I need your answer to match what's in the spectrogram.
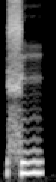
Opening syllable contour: high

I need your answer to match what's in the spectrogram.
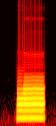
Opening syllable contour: high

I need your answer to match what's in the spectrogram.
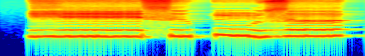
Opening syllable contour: low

